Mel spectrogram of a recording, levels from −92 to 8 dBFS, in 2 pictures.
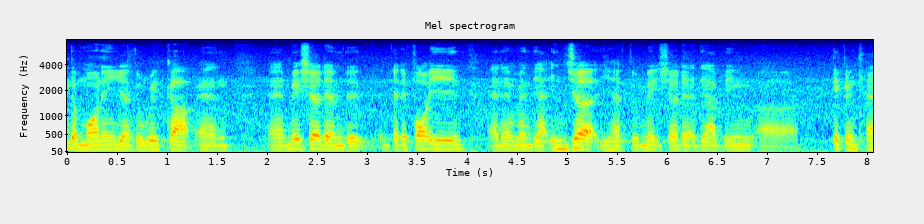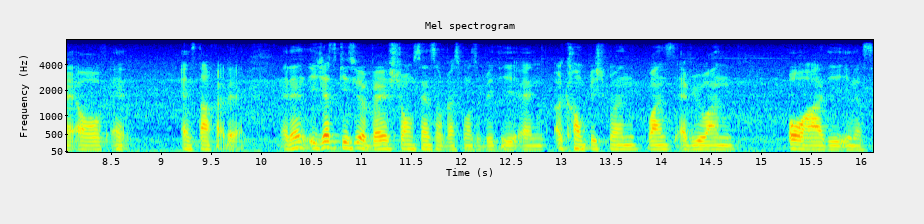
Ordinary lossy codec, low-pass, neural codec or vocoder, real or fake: none; 7.2 kHz; none; real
